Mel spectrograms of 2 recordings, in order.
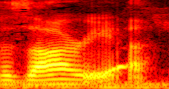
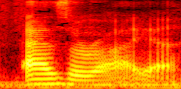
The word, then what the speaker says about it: Azariah: and Joel son of Azaria it's Azariah sorry I like to pronounce that wrong from the clan of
